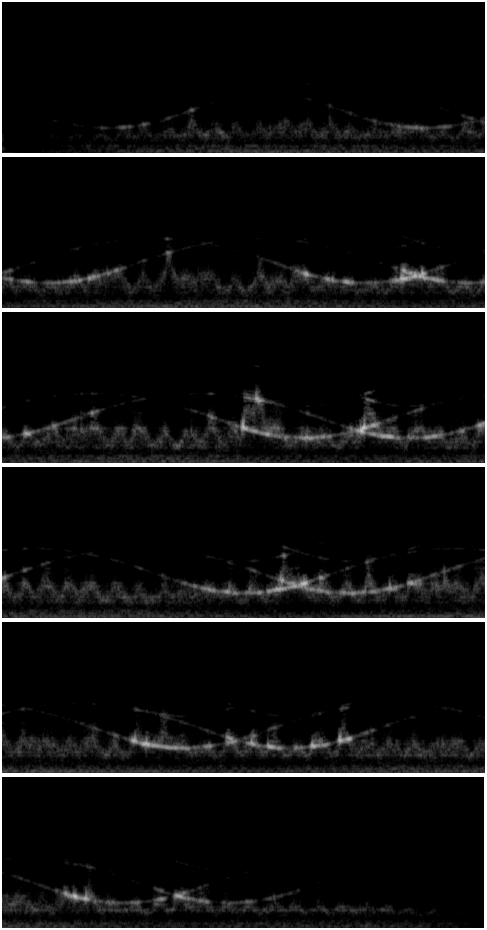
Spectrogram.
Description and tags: Space Whistle
Heavily processed VST synth sounds using various filters, reverbs and phasers.
fx, effects, VST, effect, Whistle, noise, reverb, Space, filter, sound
